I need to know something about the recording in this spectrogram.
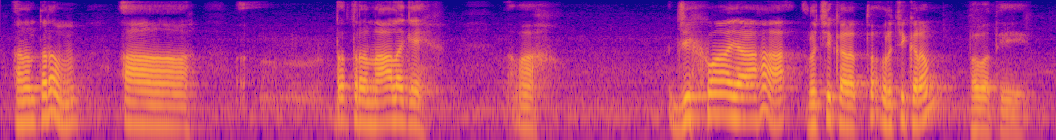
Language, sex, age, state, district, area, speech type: Sanskrit, male, 45-60, Karnataka, Dakshina Kannada, rural, spontaneous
